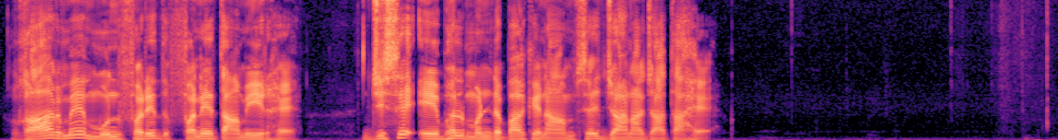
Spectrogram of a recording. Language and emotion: Urdu, neutral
